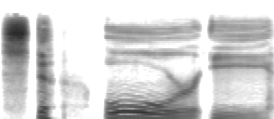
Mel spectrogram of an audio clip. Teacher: you'd really round your lips for the st, and then curl your tongue back for that English R sound.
